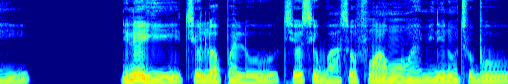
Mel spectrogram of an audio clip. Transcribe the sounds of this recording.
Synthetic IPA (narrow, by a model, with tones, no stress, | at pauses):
nĩ˦nũ˦e˦˨ji˨˦ti˦o˦lɔ˧k͡pɛ˨lu˨˦tʰi˦o˦si˦˨wa˨˦so˦˨fũ˨˦a˦˨w̃ɔ̃˧ɛ˨mĩ˧nĩ˦nũ˦˧tʰu˦bu˦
